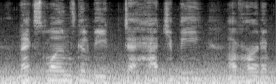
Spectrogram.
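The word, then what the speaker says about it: Tehachapi: So um the Kahome Pass McDonald's next one's going to be Tahachip. I've heard it pronounced Tahach Chappie.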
